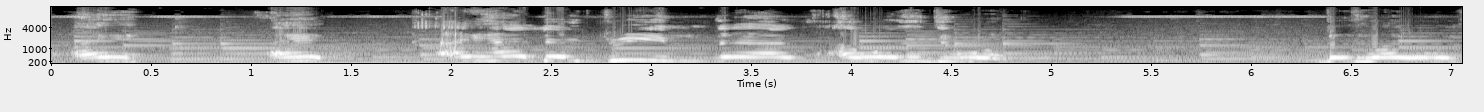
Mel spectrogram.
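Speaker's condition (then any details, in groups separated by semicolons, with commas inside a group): Cerebral palsy; unable to walk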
